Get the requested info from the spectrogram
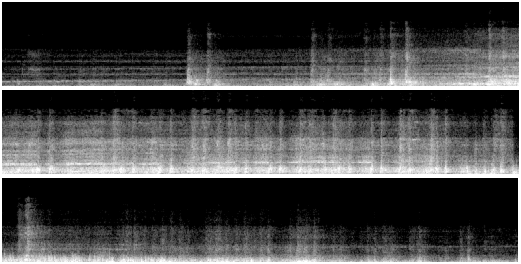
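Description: Electric limited express train pulling away and running past close by: a motor whine rising in pitch over wheel-on-rail rumble and clicking rail joints. It is loudest as the cars pass, from about eight seconds in, then eases off. There is a single sharp knock about three seconds in.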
